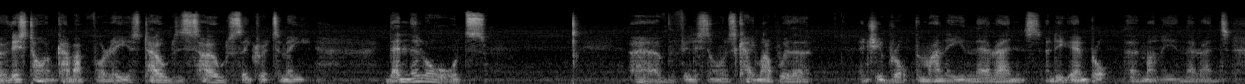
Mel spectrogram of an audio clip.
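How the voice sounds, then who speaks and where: A man reading scripture aloud in a halting, rambling way, often correcting himself and dropping in casual asides. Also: extremely low pitch, pushed and bright, a little hiss or hum, rough recording. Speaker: amateur reader of a Bible audio series.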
